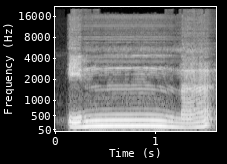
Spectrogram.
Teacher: Inna, ini nunnya ada tasydidnya, dibaca gunnah. Udara keluar lewat hidung, ditahan selama lebih dari 2 ketuk, boleh 3, boleh 4.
